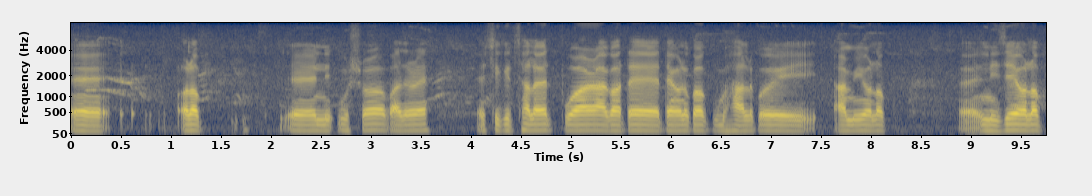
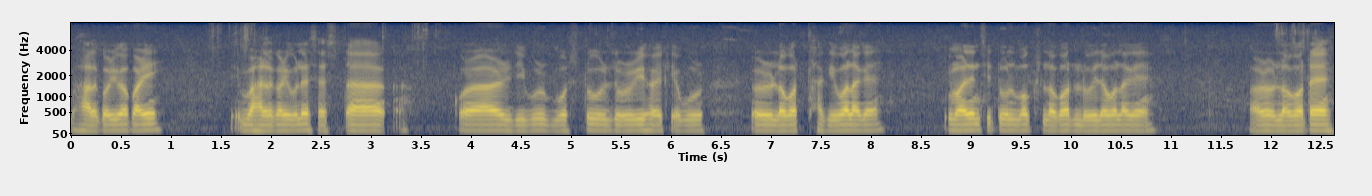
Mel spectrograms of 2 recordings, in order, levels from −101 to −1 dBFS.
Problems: none marked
